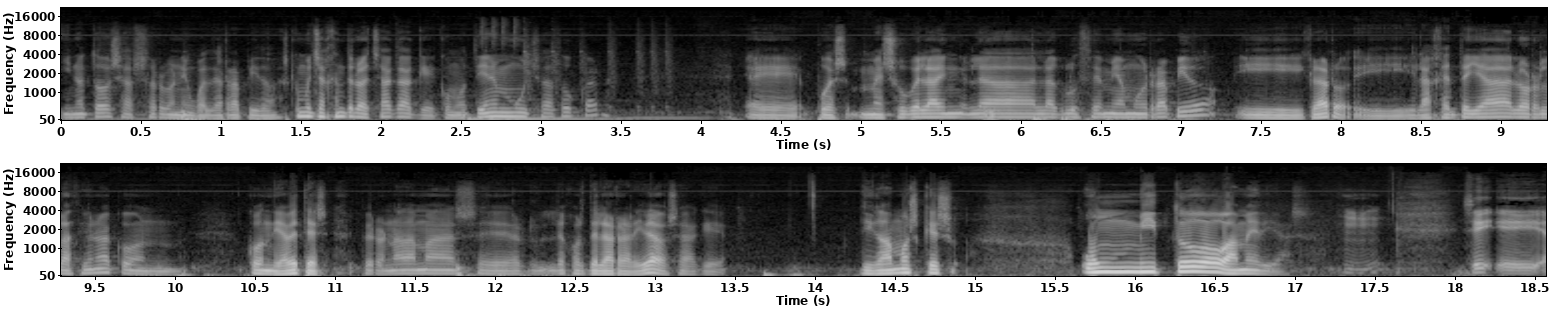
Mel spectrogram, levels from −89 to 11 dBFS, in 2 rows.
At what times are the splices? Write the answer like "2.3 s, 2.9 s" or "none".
none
